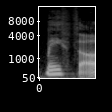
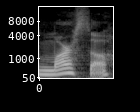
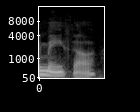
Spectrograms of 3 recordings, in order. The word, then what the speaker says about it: Maitha: When I was in Australia, people did not know how to pronounce Maitha. Okay. I was actually called Martha one time.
